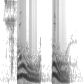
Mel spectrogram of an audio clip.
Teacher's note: Here the O gets really long because we have just one consonant coming after.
